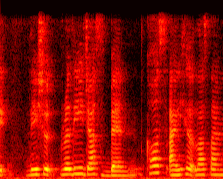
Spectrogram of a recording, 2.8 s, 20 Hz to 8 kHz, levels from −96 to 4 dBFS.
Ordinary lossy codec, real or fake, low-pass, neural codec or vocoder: none; real; 7.2 kHz; none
